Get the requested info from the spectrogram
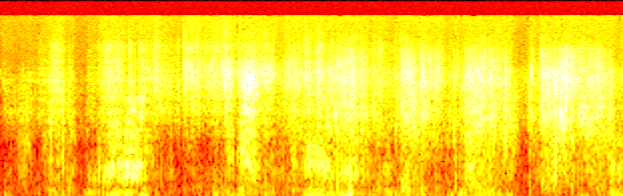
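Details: Two Akitas playing in the snow trade throaty, rasping growls and huffs in quick, roughly one-second bursts, with soft crunching and scuffling footsteps underfoot.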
